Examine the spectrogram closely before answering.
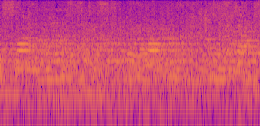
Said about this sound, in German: Feierlich auch die Glocken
